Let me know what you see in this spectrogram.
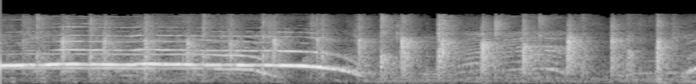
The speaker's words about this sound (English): And the crowd goes wild. How long have you been waiting for that? I think we've all been waiting for that. They're pretty excited.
